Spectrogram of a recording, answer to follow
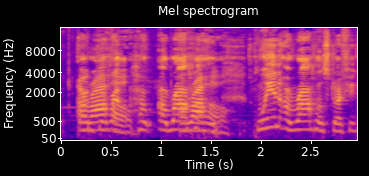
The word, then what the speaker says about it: Araujo: and I think if I pronounced the last name wrong, I'm sorry in advance. But it's the Gwen Herrero. Araujo.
